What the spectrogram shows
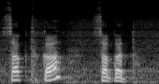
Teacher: जब महाप्राण ध्वनि अल्पप्राण में बदल जाती है तो उसको अल्पप्राणीकरण कहते हैं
